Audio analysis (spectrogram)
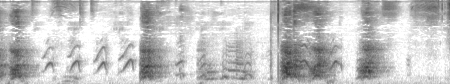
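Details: Four-day-old Dogo Argentino puppies in Delhi NCR, India; a quick run of four short squeaky whines, each rising then falling, followed by more whimpers mixed with louder bursts of noise and voices.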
